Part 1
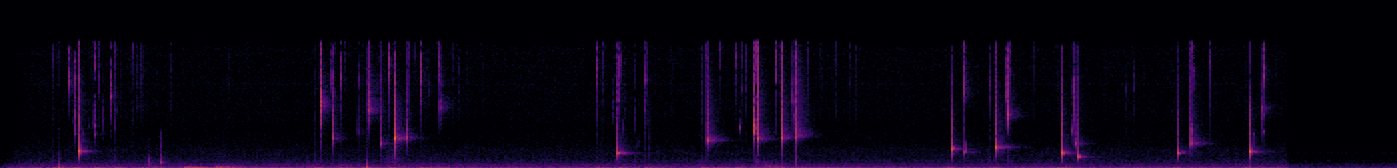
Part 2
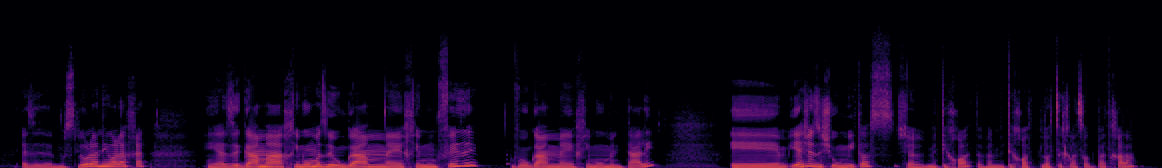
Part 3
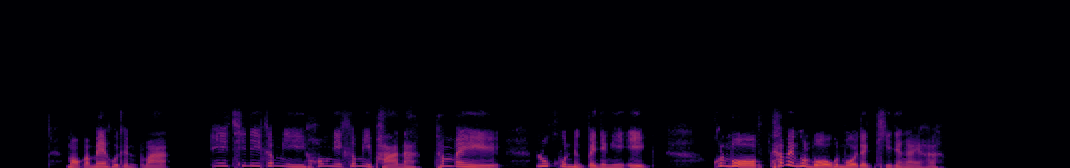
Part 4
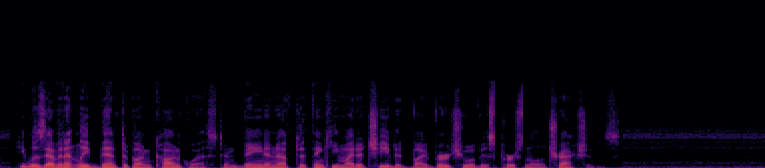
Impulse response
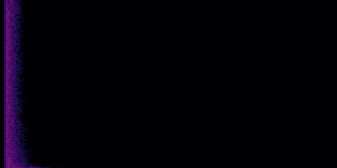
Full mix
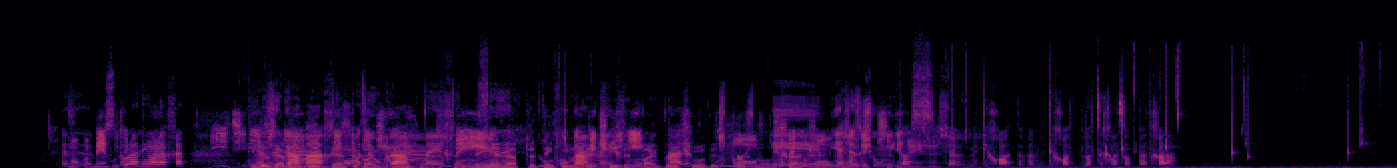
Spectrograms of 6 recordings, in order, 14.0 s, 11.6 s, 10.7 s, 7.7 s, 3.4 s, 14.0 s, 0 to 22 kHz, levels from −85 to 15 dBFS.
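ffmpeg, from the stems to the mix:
-filter_complex "[0:a]acrossover=split=310|3000[s0][s1][s2];[s1]acompressor=threshold=0.00355:ratio=6[s3];[s0][s3][s2]amix=inputs=3:normalize=0,adelay=1700,volume=0.299[s4];[1:a]highpass=f=700:w=0.5412,highpass=f=700:w=1.3066,adelay=400,volume=0.944[s5];[2:a]aexciter=amount=14.6:drive=5.8:freq=2600,volume=0.15,asplit=2[s6][s7];[3:a]highpass=f=420:p=1,alimiter=level_in=1.68:limit=0.0631:level=0:latency=1:release=113,volume=0.596,adelay=2300,volume=1.12[s8];[s7]apad=whole_len=691432[s9];[s4][s9]sidechaincompress=threshold=0.00178:ratio=8:attack=5.9:release=918[s10];[s10][s5][s6][s8]amix=inputs=4:normalize=0,equalizer=f=460:w=7.2:g=-13.5"

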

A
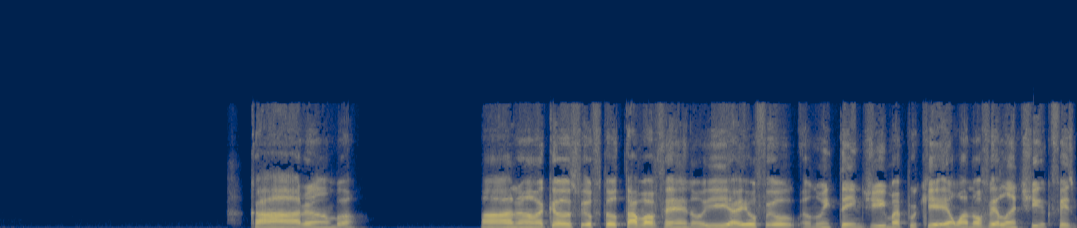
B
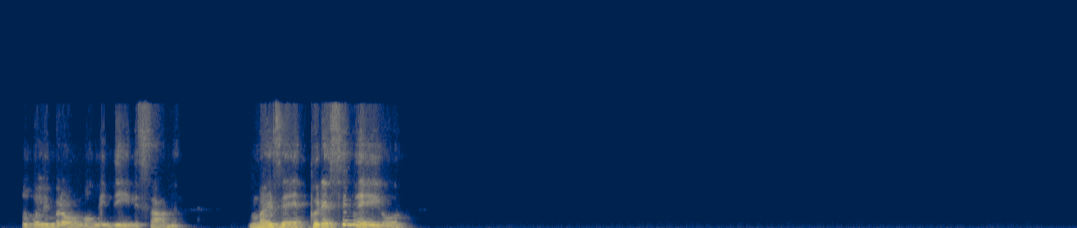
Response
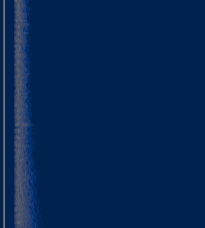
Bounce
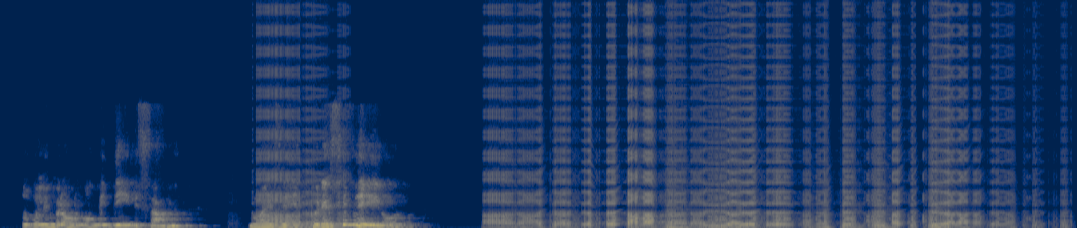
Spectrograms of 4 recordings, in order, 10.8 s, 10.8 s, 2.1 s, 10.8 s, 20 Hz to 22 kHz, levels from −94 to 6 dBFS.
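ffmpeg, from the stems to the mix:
-filter_complex "[0:a]tremolo=f=75:d=0.824,acrusher=samples=22:mix=1:aa=0.000001,volume=0.299,afade=t=in:st=5.67:d=0.36:silence=0.446684,afade=t=out:st=9.48:d=0.36:silence=0.266073,asplit=3[s0][s1][s2];[s1]volume=0.376[s3];[1:a]equalizer=f=100:t=o:w=0.33:g=10,equalizer=f=315:t=o:w=0.33:g=10,equalizer=f=630:t=o:w=0.33:g=-11,equalizer=f=1000:t=o:w=0.33:g=3,equalizer=f=4000:t=o:w=0.33:g=11,equalizer=f=6300:t=o:w=0.33:g=-9,equalizer=f=10000:t=o:w=0.33:g=-9,volume=0.447,asplit=2[s4][s5];[s5]volume=0.141[s6];[s2]apad=whole_len=475247[s7];[s4][s7]sidechaincompress=threshold=0.00891:ratio=8:attack=16:release=148[s8];[2:a]atrim=start_sample=2205[s9];[s3][s9]afir=irnorm=-1:irlink=0[s10];[s6]aecho=0:1:139|278|417:1|0.16|0.0256[s11];[s0][s8][s10][s11]amix=inputs=4:normalize=0,flanger=delay=4.7:depth=9:regen=62:speed=1.4:shape=triangular"

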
